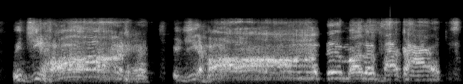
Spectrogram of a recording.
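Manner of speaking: acted very high, drawn-out, wild unhinged outburst. Retelling how a woman threatened in a video: imitating someone going crazy. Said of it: "Going crazy".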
